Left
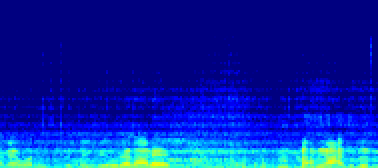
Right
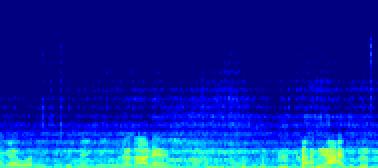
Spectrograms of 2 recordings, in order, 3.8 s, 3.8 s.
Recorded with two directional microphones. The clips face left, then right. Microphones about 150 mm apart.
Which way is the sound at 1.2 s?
35° left (ahead or behind).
